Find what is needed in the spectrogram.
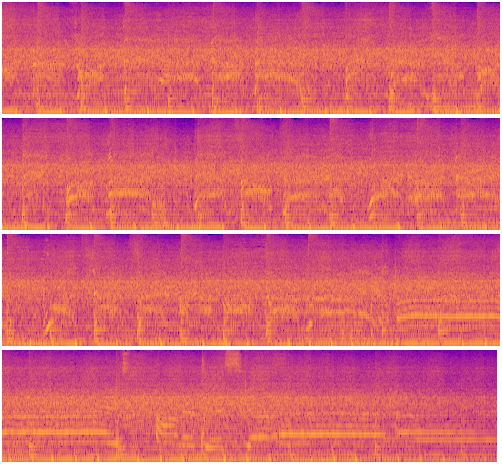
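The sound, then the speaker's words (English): Blood-curdling screaming vocals from the lead singer of an alternative grunge rock band from Long Beach, California, ride over loud, driving band music, intense, with long sustained shrieks running almost nonstop through the whole stretch. “And of course, blood-curdling screams.”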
